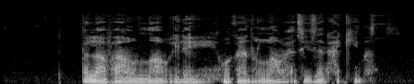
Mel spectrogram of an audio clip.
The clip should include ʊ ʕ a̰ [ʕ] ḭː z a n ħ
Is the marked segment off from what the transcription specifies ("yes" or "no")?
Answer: yes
